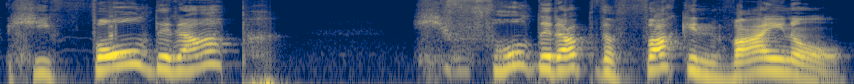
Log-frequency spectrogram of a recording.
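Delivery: angry customer losing it over the folded vinyl; furious outburst. Real, not acted. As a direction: yell it in disbelief. Furious rant about folded record.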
